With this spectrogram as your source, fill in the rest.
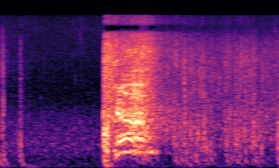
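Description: Water splashes under galloping hooves.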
